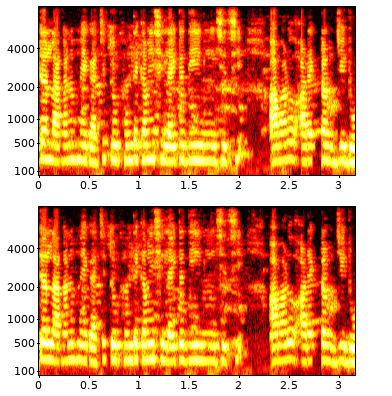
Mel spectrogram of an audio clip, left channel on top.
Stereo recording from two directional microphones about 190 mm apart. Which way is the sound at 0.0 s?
30° right (ahead or behind).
